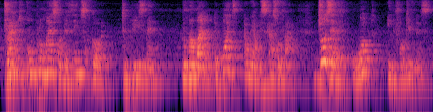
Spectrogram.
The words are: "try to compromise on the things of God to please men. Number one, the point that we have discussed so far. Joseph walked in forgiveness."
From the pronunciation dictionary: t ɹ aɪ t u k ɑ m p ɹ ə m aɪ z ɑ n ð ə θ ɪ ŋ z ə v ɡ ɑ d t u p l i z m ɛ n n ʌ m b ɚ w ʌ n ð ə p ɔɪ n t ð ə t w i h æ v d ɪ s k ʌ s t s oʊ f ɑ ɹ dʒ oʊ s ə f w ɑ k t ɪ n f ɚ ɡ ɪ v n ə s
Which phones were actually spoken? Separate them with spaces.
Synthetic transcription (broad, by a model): t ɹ aɪ t u k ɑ m p ɹ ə m aɪ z ɑ n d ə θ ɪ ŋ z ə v ɡ ɑ d t u p l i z m ɛ n n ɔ m b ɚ w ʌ n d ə p ɔɪ n t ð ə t w i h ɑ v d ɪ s k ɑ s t s oʊ f ɑ dʒ oʊ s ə f w ɑ k t ɪ n f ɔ ɡ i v n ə s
